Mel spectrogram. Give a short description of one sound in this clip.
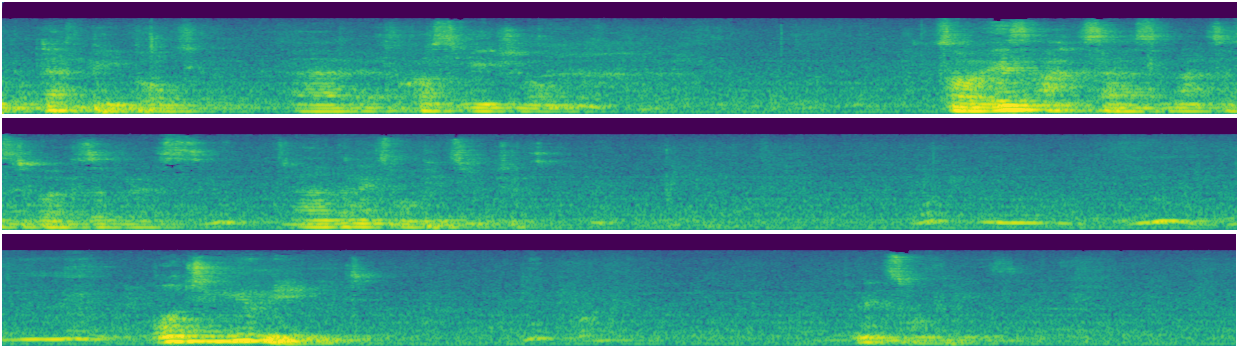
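A woman speaks with animation through a microphone in a large echoing hall.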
